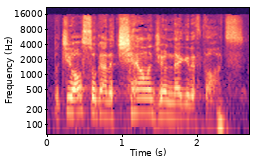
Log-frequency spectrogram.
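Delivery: normal talking voice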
